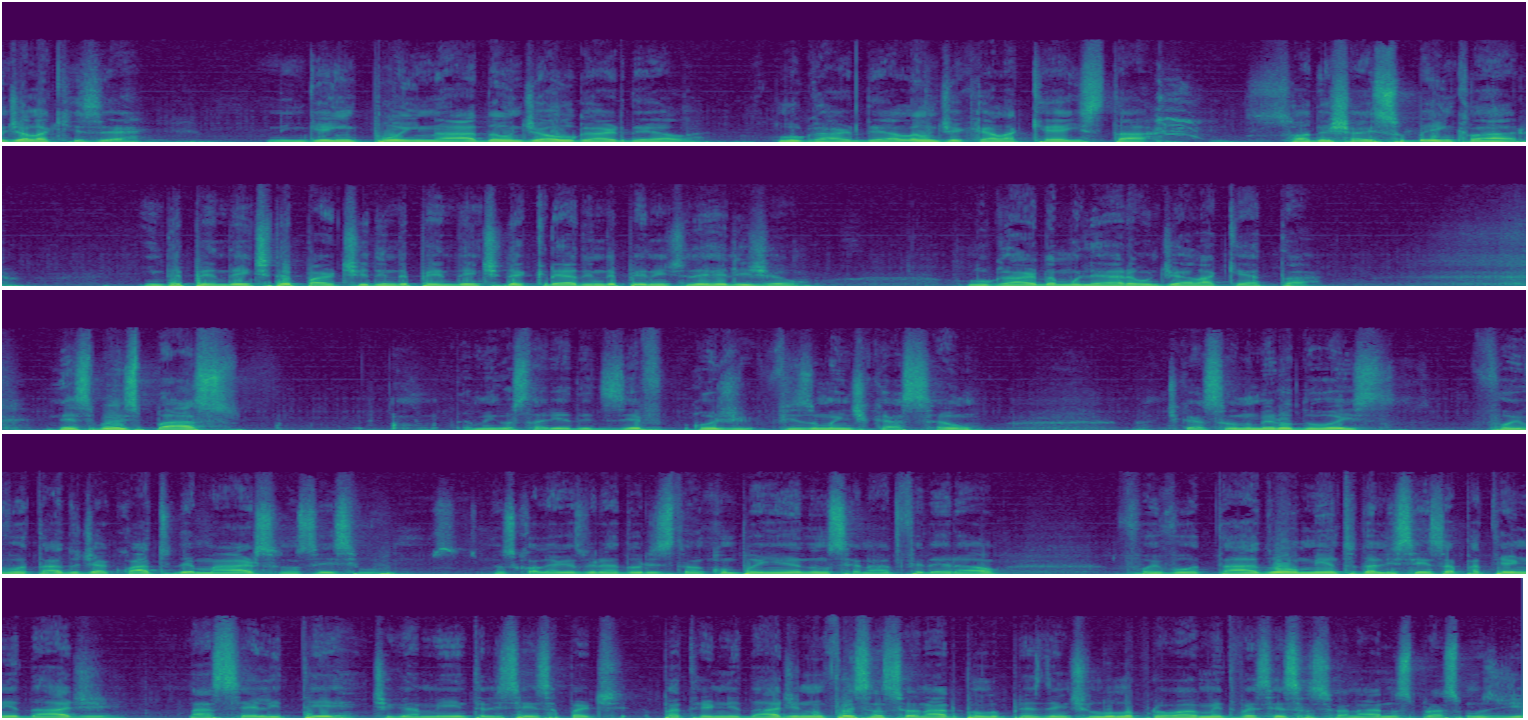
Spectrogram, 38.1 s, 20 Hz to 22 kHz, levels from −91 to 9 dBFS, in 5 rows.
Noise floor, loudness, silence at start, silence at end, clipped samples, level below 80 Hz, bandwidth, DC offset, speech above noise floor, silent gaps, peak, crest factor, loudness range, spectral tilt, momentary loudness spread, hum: -53 dBFS; -22 LUFS; 0 s; 0 s; under 0.1%; -34 dBFS; 15 kHz; under 0.1%; 32 dB; none; -10 dBFS; 12 dB; 4 LU; -6.5 dB/octave; 13 LU; none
